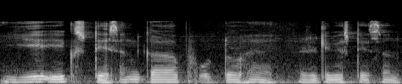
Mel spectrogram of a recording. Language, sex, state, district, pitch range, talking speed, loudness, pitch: Hindi, male, Chhattisgarh, Raipur, 105-115 Hz, 135 wpm, -16 LUFS, 110 Hz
